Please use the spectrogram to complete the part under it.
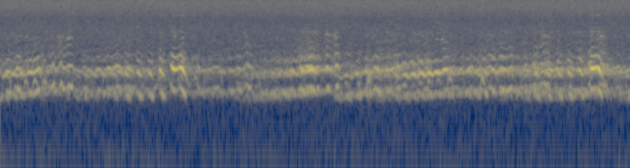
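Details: Chorus of Mountain brown frogs, Kuma Basin, Kumamoto Prefecture, Japan, many animals croaking together in quick rattling pulse trains, a steady overlapping clucking mass with brief louder notes standing out.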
